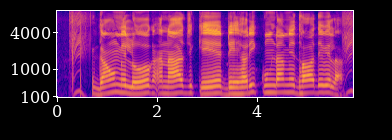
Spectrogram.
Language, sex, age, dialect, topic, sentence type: Bhojpuri, male, 18-24, Northern, agriculture, statement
